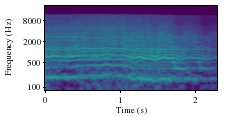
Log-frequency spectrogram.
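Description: A man singing a naat without accompaniment, holding one long ornamented note that wavers in pitch and trails off near the end.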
